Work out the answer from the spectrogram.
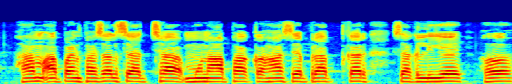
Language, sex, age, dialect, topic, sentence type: Magahi, male, 18-24, Western, agriculture, question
